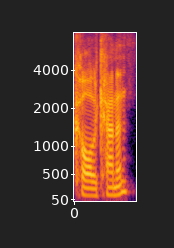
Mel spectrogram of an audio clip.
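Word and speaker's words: colcannon: We put in cabbage, which turns it into something called call cannon. Mhm. Right. Wait. What was the word? Call cannon. Spell it.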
